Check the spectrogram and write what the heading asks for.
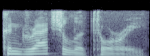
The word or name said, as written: congratulatory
